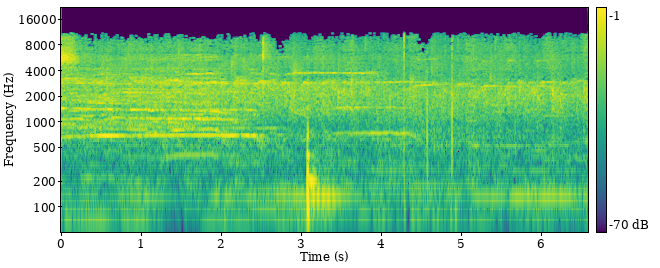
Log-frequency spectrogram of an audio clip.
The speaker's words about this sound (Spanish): A la cuenta de tres lo anunciamos. Y dice, recibamos con un fuerte aplauso a nuestro gran portero, Toño Rodríguez.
